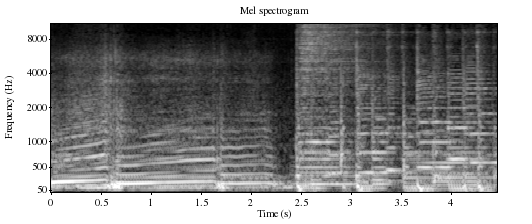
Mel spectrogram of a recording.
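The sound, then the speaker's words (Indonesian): Formula One race car engines scream at high pitch, rising through gears with sharp shifts, then a second surge of louder, brighter revving kicks in midway, continuous with no talking. “Dunia balap Formula One tidak mau mengubah DNA atau ciri serta sifat yang sudah tertanam dalam olahraga balap mobil yang ngetop ini.”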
